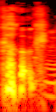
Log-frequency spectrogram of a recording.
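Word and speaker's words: Koch: brothers Coke is that how you say yeah but they're they're but it's pronounced Coke but they're a bunch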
